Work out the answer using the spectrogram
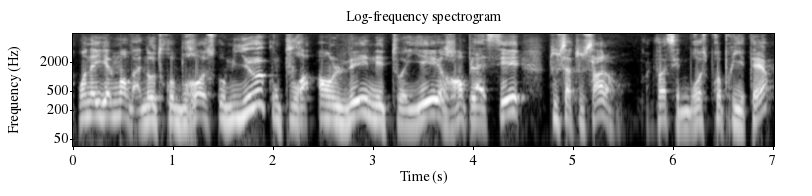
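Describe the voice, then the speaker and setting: A man's voice: mid-range voice, expressive, a little fast, darkish tone, slightly rough. A man from France hosting a casual, chatty product review video, full of fillers and asides. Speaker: tech reviewer.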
